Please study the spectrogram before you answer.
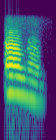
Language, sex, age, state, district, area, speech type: Sanskrit, male, 30-45, Karnataka, Vijayapura, urban, conversation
